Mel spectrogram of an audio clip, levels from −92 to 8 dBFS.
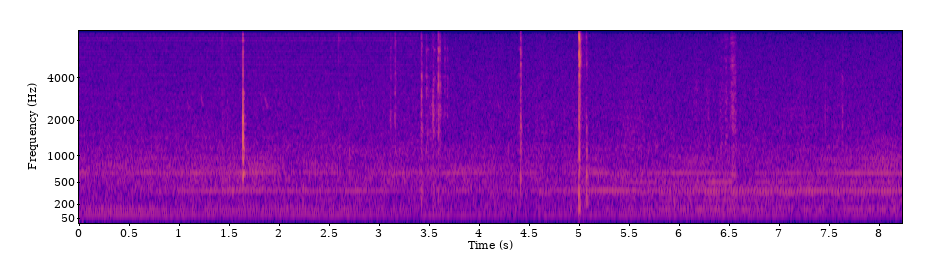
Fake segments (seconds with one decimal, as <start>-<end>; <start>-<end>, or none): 0.0-3.4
